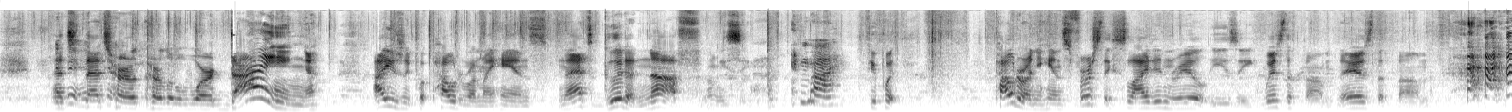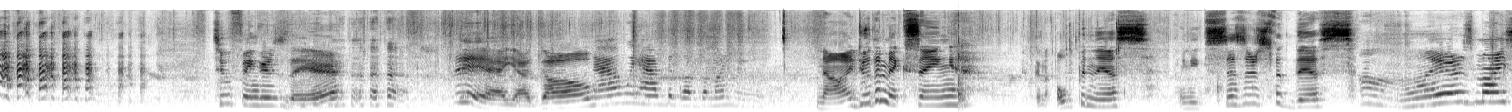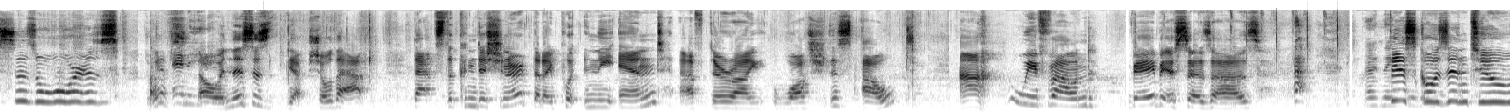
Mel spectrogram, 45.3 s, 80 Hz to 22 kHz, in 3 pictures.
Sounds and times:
Belly laugh: 14.5 - 16.8, 18.4 - 19.2.

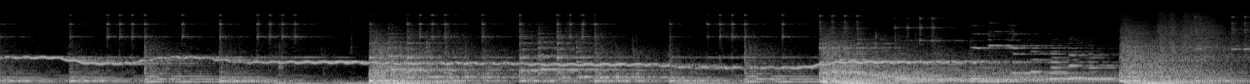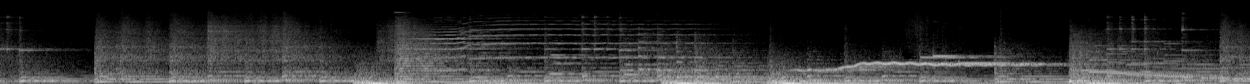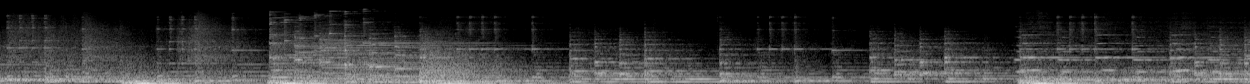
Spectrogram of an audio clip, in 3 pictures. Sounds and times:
Music: 0.0 - 37.5.

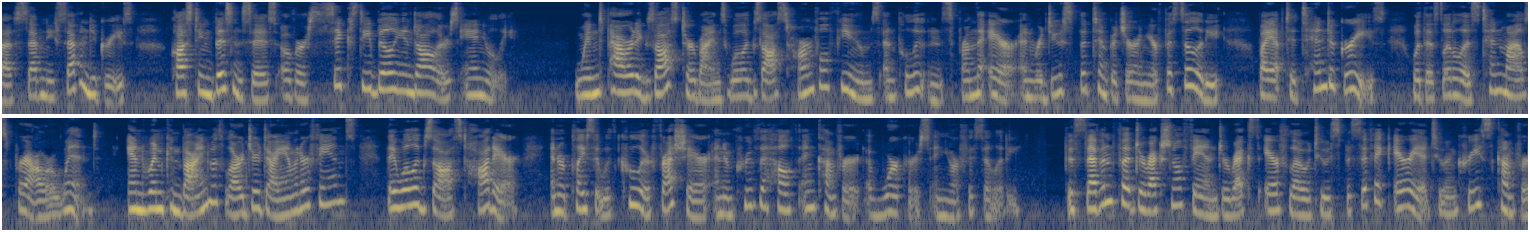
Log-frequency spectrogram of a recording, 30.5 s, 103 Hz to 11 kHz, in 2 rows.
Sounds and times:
Speech: 0.0 - 5.1, 5.8 - 30.5.

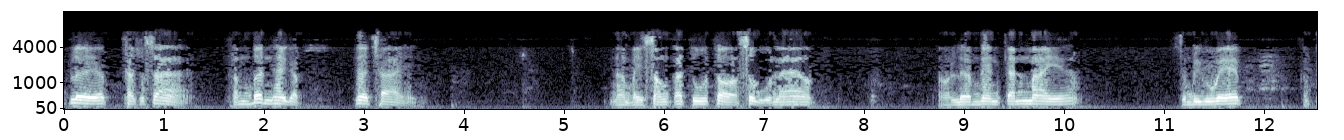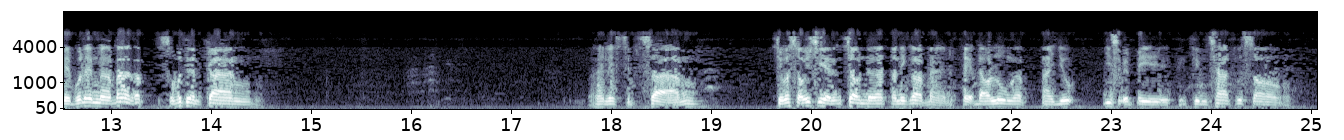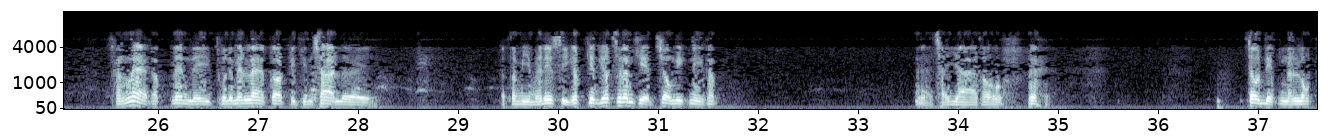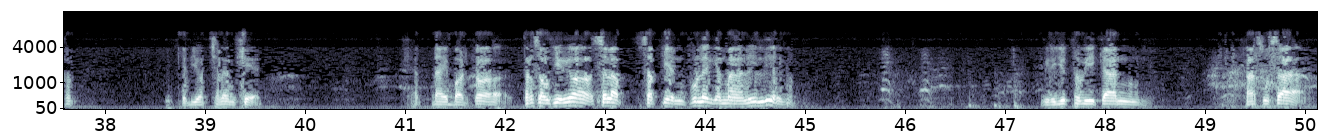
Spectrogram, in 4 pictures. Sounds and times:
Speech: 0.0 - 3.6, 5.4 - 7.6, 8.7 - 10.2, 11.1 - 14.6, 17.8 - 24.9, 25.5 - 31.7, 33.6 - 34.9, 36.9 - 37.8, 38.6 - 39.7, 40.8 - 45.0, 47.0 - 48.5, 49.3 - 50.1.

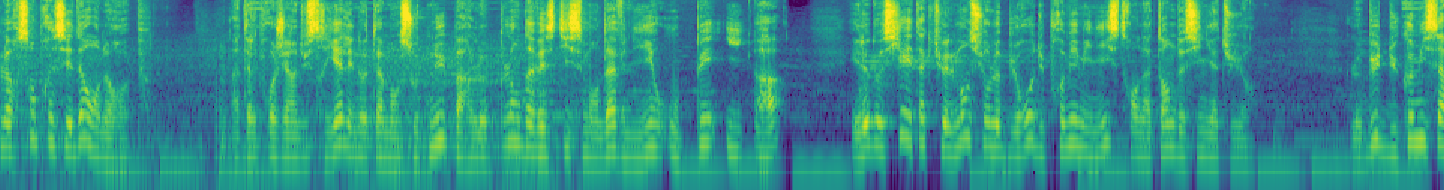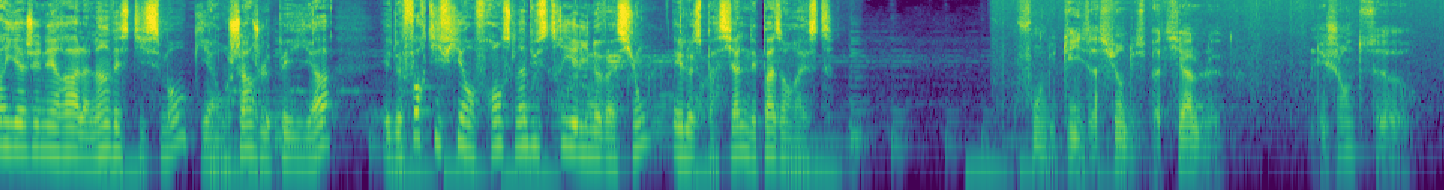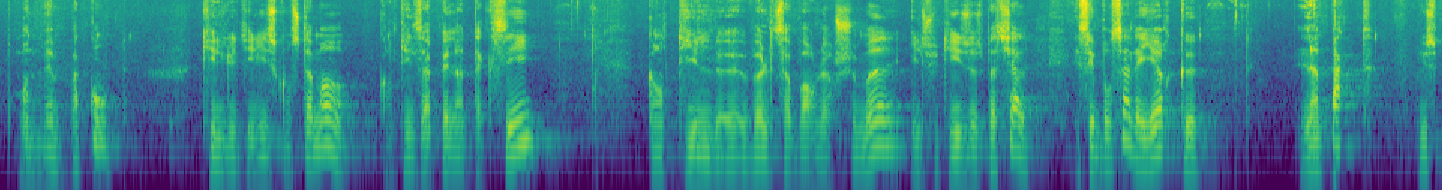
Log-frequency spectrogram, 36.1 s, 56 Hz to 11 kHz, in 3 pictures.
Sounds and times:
Speech: 0.0 - 1.3, 1.9 - 10.5, 11.2 - 19.0, 20.5 - 22.3, 23.0 - 25.2, 25.8 - 28.7, 29.5 - 34.2, 34.9 - 36.0
Music: 0.0 - 21.7.

